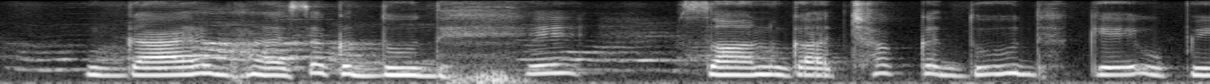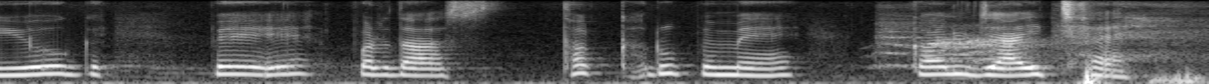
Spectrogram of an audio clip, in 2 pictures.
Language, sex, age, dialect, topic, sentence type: Maithili, female, 25-30, Eastern / Thethi, agriculture, statement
